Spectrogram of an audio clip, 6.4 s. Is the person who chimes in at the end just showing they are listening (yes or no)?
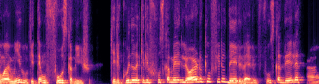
yes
